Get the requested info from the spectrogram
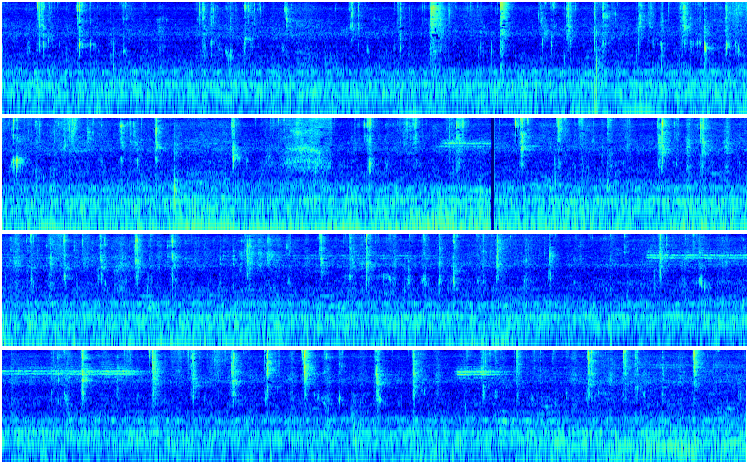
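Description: Close-miked chewing and biting of chicken curry and rice eaten by hand, with many small clicking mouth sounds. A steady low hum runs underneath.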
